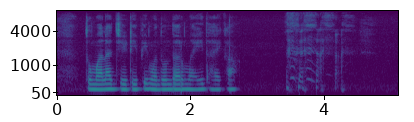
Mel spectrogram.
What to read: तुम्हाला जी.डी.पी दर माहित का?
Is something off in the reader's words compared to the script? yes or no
yes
